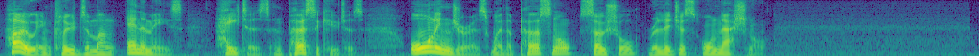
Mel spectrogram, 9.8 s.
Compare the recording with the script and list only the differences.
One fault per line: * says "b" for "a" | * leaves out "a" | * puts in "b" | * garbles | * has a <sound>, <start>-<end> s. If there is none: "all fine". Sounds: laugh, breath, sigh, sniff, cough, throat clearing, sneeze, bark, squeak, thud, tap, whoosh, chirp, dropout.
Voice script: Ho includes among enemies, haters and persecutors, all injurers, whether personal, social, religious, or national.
all fine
